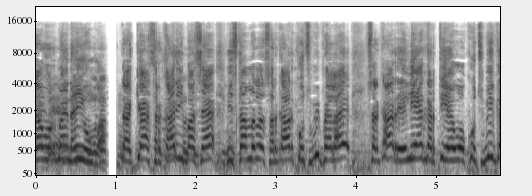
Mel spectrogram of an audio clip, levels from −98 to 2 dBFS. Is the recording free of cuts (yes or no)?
no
